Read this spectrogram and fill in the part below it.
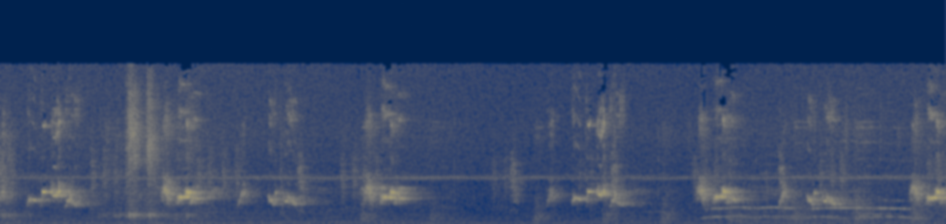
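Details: Red-whiskered bulbul singing competitively, short chirpy warbled phrases repeated at irregular intervals, a few lower whistled notes near the end, over a steady faint high tone and rustling noise.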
